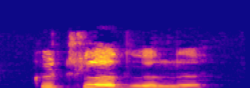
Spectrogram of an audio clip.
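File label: "кытшлӧдлыны", Komi, female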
